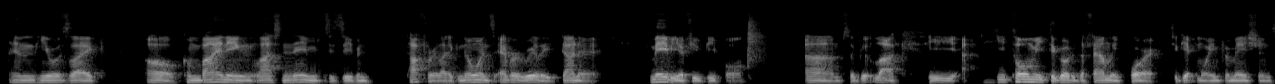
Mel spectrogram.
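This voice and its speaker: A Japanese man in his thirties, a native Japanese speaker, telling his story as a guest with many fillers and restarts. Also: low-pitched. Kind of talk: conversational storytelling.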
